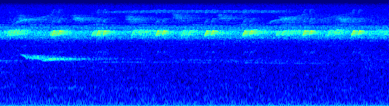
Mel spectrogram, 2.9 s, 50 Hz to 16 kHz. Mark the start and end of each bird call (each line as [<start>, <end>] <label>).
[0.00, 0.99] Hauxwell's Thrush (Turdus hauxwelli)
[0.00, 2.49] Black-faced Antthrush (Formicarius analis)
[0.00, 2.92] Solitary Black Cacique (Cacicus solitarius)
[0.19, 2.92] Plumbeous Pigeon (Patagioenas plumbea)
